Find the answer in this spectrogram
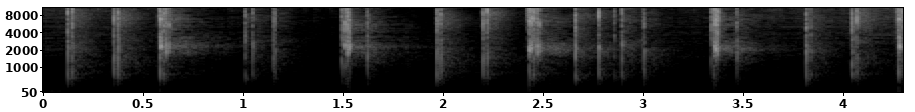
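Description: A quick, uneven series of sharp clicks and snaps from an intro sound effect, with a low bass tone from the preceding music fading out in the first half second.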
